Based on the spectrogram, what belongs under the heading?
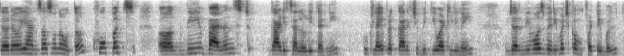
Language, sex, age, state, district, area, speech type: Marathi, female, 18-30, Maharashtra, Sangli, urban, spontaneous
